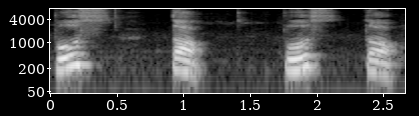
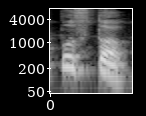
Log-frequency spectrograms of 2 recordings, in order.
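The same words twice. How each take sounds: First: "পুস্তক" as higher পুস, pause, তক; slow syllable breakdown. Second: Said in the usual way. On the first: Shown as a demonstration. Teacher showing two parts make the word, "পুস্তক" slowly in two pieces. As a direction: stretch "পুস্তক" into two slow separate halves. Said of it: "দুইটা ভাঙা অংশ মিলে পুস্তক". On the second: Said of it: "দুইটা অক্ষর".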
